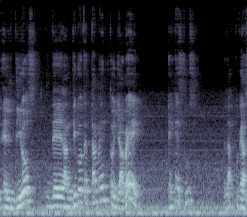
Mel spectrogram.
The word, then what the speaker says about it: Yahvé: Claro está, nosotros no sabemos si verdaderamente es el nombre, porque el griego antiguo solamente escribía las consonantes, no las vocales, y entonces ese esa pronunciación se perdió. Eh, pero los estudiosos dicen que lo más probable era la a y la e.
